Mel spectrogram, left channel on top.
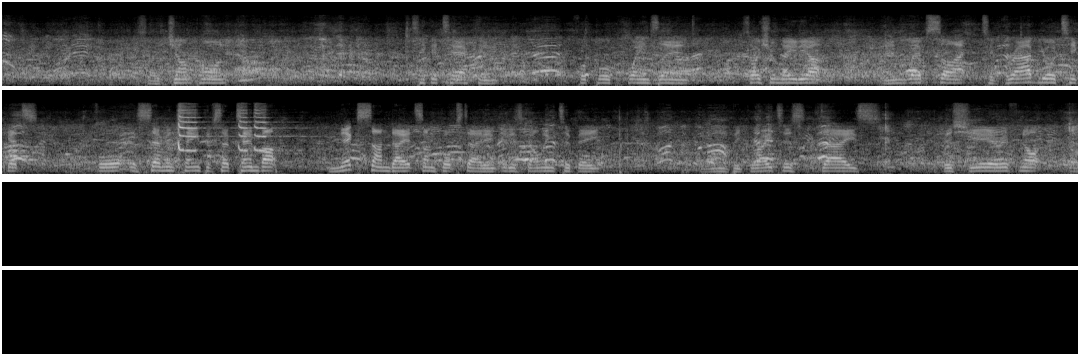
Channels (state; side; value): silent; right; digital silence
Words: So jump on Ticketek and Football Queensland social media and website to grab your tickets for the 17th of September, next Sunday at Suncorp Stadium. It is going to be one of the greatest days this year, if not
